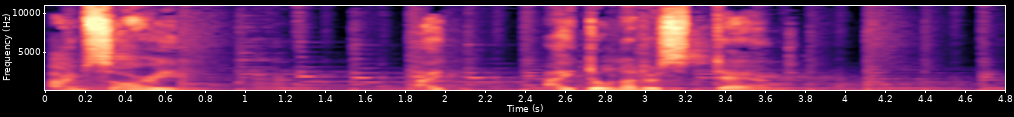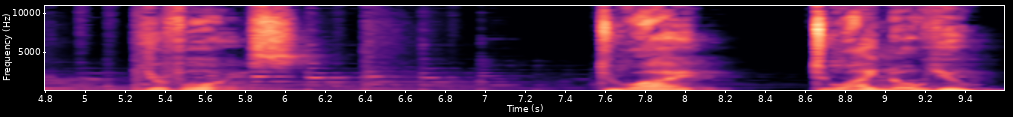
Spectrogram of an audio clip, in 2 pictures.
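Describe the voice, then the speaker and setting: A man's voice: a little high, expressive, darkish tone, soft background music. A man playing an injured, confused hospital patient with a volatile temper in an audio drama. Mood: dazed, confused. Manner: halting when weak, explosive when angry. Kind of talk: dramatic audio fiction acting.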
